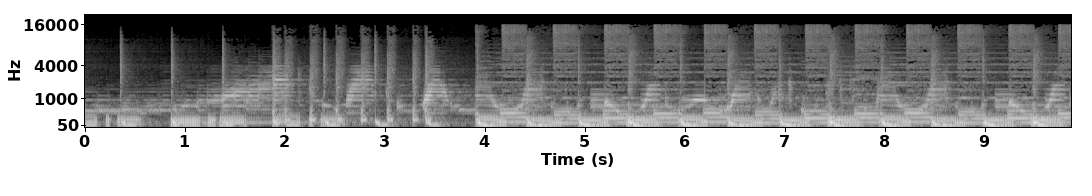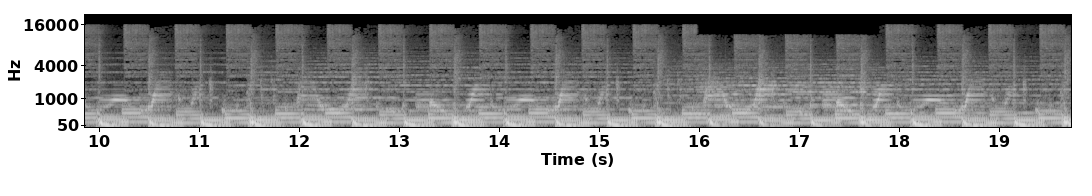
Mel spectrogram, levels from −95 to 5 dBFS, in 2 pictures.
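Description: The input likely switched to a poorer device from 15.98 to 17.81 s. Sound above 11.4 kHz vanishes, and a faint new background noise appears, with no gap or level jump.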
